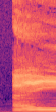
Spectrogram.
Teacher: nun sukun bertemu dengan ya dibaca idgham bi gunnah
